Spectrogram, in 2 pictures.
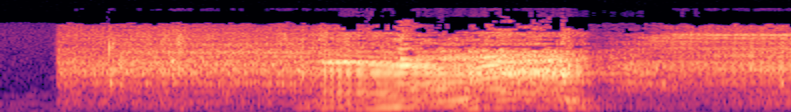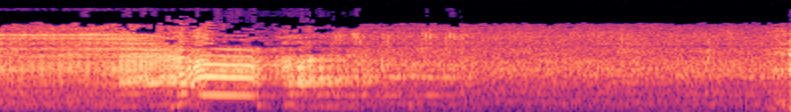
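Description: A cow moos loudly, two long, drawn-out lowing calls with a rising and falling pitch, one around two seconds in and another near five seconds, with no talking.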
